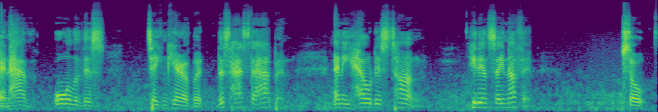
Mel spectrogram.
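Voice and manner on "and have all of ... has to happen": calm inner thought. Retold or imitated. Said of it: "he's thinking to himself".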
